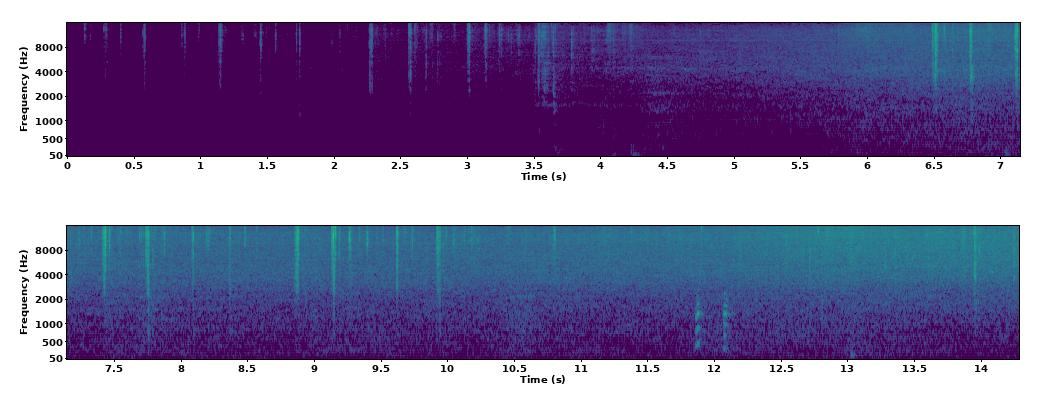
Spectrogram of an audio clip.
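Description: Chickens pecking grain, heard as a quick run of sharp, faint clicks that starts about halfway through. A short, low cluck comes near the end.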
